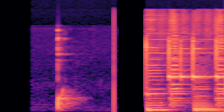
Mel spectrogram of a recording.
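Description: A single cartoon-style plop sound effect, then a short click. Upbeat background music with a steady bass beat starts in the last half-second.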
